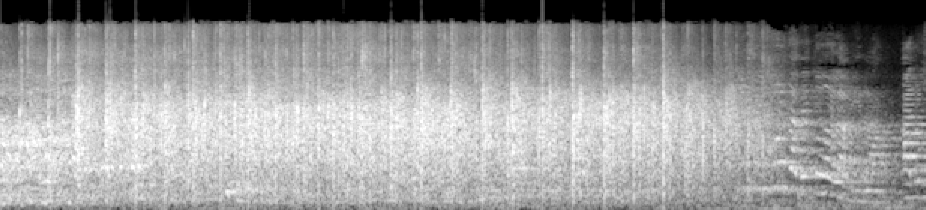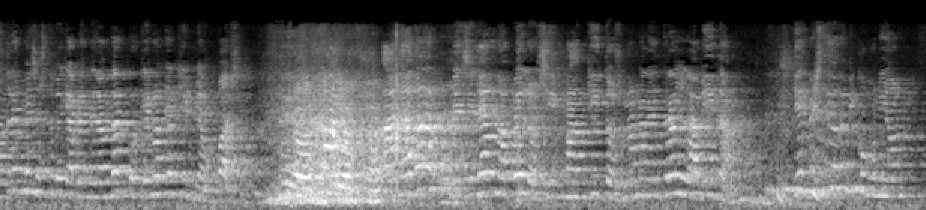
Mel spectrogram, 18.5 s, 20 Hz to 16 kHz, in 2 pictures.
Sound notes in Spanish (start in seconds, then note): 0.0 Risas; 0.0 Aplausos; 11.8 Risas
